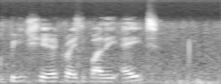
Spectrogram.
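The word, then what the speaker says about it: ait: here created by the eight and eight spelt a-i-t or e-y-o-t um is an island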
